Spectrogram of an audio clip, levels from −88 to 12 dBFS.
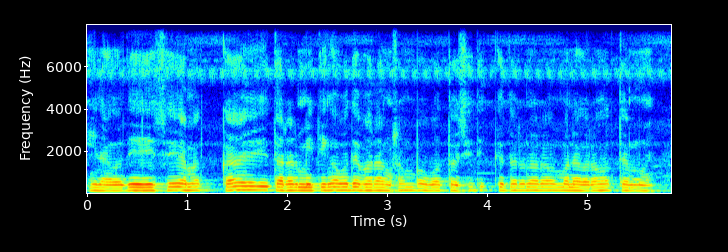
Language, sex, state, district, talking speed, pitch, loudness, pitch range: Chakma, male, Tripura, Dhalai, 145 wpm, 150 Hz, -15 LUFS, 145-155 Hz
